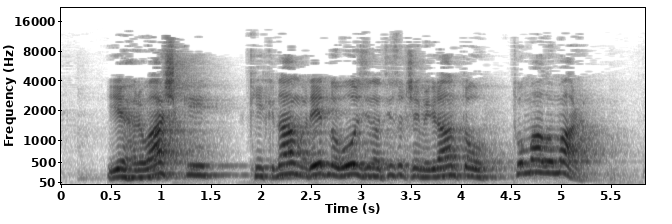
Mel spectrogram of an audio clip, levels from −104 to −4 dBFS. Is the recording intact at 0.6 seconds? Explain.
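No. At 0.6 seconds, as throughout the clip, the speech carries plainly audible WMA compression damage, likely from a WMA 1 encode. Nothing sounds above 13.2 kHz. Coarse quantisation, consistent with roughly 48 kbps, smears noise across long blocks, giving a ringing, washy hiss.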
